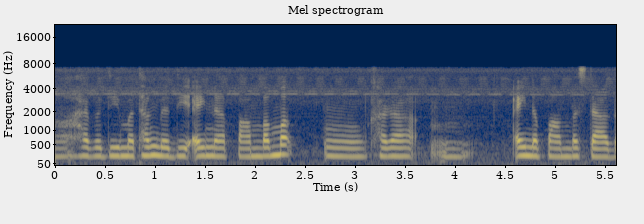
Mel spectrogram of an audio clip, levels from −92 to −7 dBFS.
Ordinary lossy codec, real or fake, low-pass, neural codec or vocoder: none; real; 7.2 kHz; none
